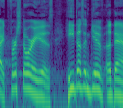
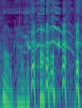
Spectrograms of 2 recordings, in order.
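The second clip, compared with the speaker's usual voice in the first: laughing; 10 semitones higher, slower than usual. Real, not acted. Reacting to co-host's joke.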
